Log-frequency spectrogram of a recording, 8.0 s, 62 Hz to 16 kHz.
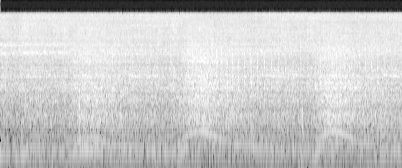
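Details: Toyota 1JZ-GTE engine swapped into a Supra a week earlier, unknown mileage, idling: rough uneven tapping about four per second with slowly rising and falling speed; bottom-end rod knock, owner suspects weak original oil pump giving low oil pressure at start-up.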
